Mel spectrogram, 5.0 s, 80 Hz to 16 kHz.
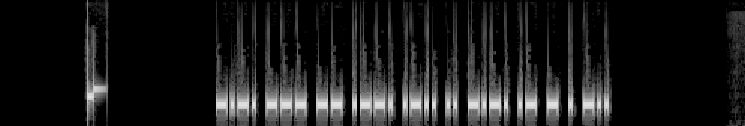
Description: Morse code, heard as a keyed tone, about 53 wpm, 700 Hz. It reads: COMPLICATED
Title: Sentences from Top 1200 Words - New Word Drill - 50wpm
